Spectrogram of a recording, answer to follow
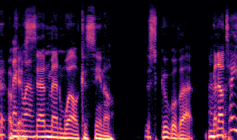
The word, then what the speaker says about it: San Manuel: San Manuel, is that how you say it? Okay, Manuel. San Manuel Casino.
